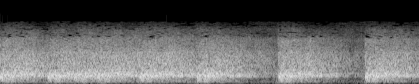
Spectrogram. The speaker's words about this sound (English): Pump some more slugs out this window with me. I aim for the Lone Ranger to keep his distance as long as possible.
